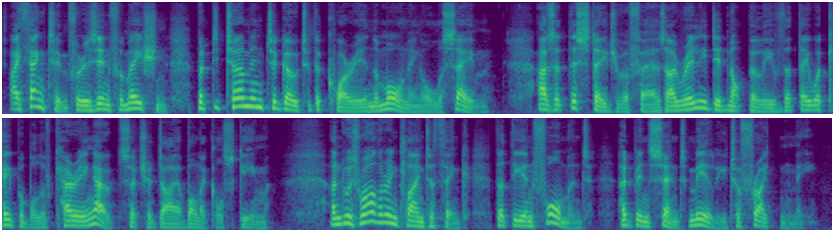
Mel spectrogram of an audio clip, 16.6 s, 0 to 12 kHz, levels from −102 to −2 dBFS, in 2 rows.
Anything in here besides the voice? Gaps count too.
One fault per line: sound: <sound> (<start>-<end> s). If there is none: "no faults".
no faults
